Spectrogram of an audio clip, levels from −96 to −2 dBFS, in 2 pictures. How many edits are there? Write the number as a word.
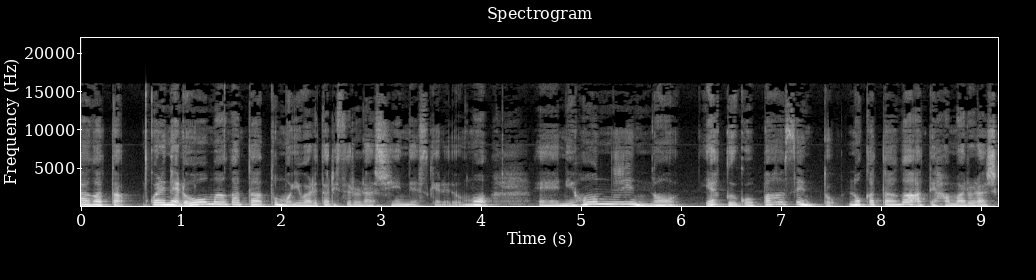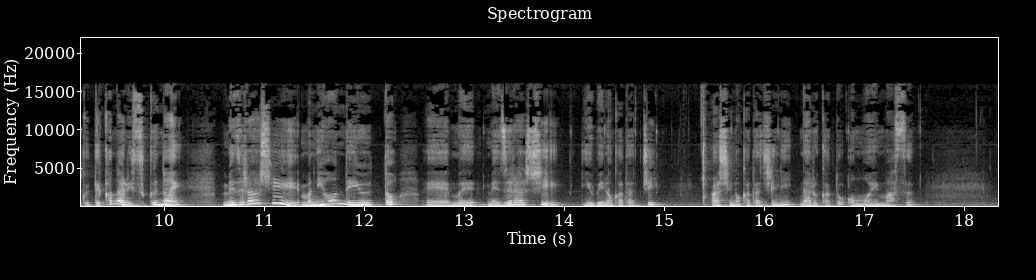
one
